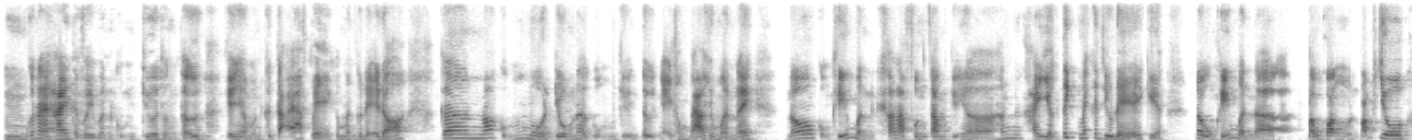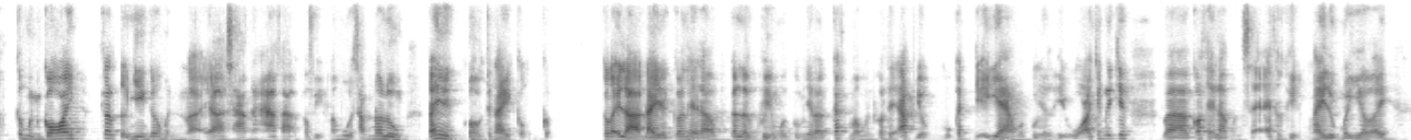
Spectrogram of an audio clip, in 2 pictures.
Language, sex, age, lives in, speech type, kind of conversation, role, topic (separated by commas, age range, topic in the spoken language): Vietnamese, male, 20-24, Vietnam, conversation, advice, user, Làm thế nào để giảm thói quen mua sắm bốc đồng khiến bạn hối hận?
